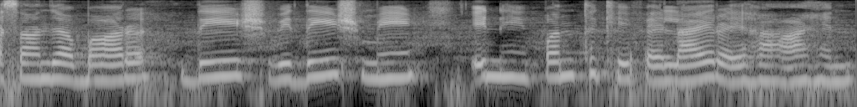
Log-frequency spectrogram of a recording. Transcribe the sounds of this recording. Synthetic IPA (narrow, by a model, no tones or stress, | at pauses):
ɐsãɲd͡ʑaɓaːɾd̪eːʃʋɪd̪eːʃmẽ | ɪnpɐ̃nt̪̆ʰkʰeːfɛːlaːeɾɐɦijaːɦɪnɪ̆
